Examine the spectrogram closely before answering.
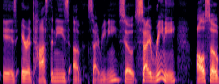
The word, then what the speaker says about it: Cyrene: So, Sirenei, also pronounced Kyeni, or if you lived in the time of Aeritoines, you may have actually pronounced it Kuren, um, is actually modern-day Libya.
